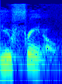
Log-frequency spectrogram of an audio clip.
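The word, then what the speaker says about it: εὐφραίνω: that word fared f-a-r-e-d is the Greek word euphrino spell e-u-p-h-r-a-i-n-o euphrino it's pronounced euphrino it means to Gladden to make joyful to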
